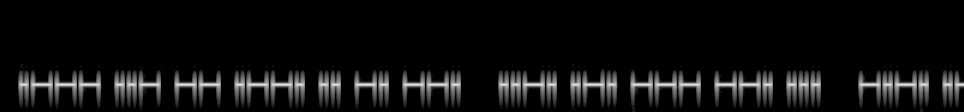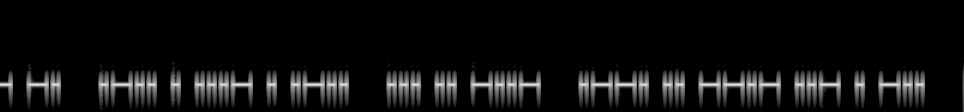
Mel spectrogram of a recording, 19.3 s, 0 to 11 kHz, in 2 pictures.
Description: Morse code, heard as a keyed tone, about 20 wpm, 700 Hz. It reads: JUMPING FROGS CAN LEVEL SIX PIQUED
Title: Pangram Challenge v2 - 20wpm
